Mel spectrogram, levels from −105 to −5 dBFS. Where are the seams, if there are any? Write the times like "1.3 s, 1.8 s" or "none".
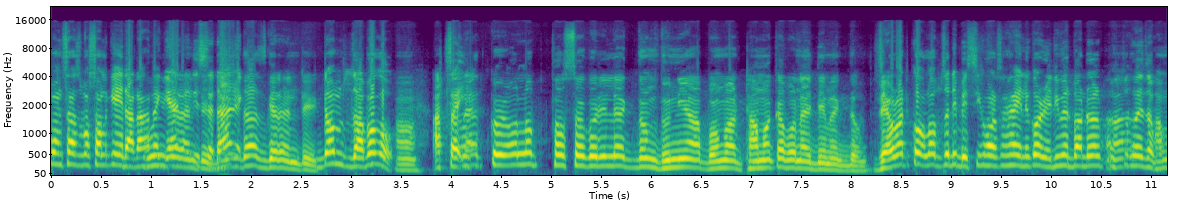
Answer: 4.2 s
